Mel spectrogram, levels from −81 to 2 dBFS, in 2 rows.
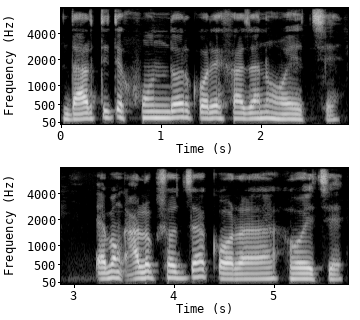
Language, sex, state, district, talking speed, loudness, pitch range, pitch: Bengali, male, Assam, Kamrup Metropolitan, 95 wpm, -15 LUFS, 135-165 Hz, 150 Hz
